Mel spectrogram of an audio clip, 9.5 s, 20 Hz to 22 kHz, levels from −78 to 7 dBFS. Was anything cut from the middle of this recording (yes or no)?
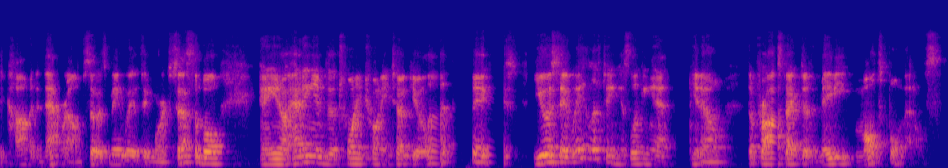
yes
